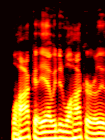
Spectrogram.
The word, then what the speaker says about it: Oaxaca: You started out in how do you pronounce it? Oaxaca? Oaxaca, yeah.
